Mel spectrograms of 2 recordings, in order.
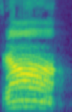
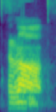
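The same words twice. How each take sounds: First: The long vowel is drawn out much longer. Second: The vowel is held for a normal length.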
